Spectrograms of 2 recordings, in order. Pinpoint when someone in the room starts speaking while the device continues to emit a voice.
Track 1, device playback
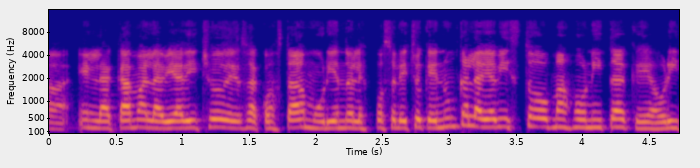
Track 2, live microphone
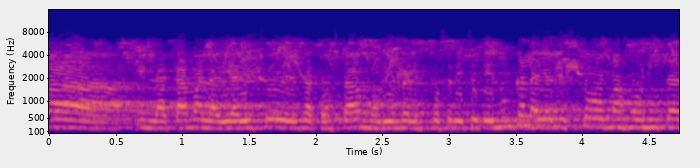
none

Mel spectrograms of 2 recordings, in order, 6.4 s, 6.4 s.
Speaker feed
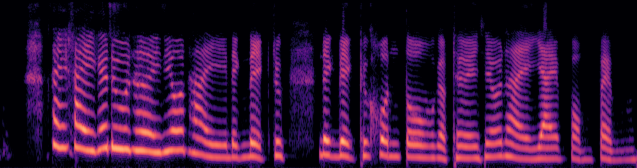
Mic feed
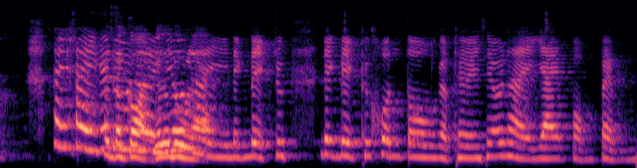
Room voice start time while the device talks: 1 s

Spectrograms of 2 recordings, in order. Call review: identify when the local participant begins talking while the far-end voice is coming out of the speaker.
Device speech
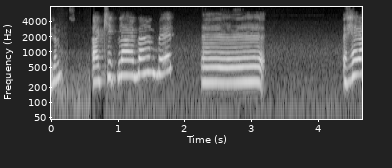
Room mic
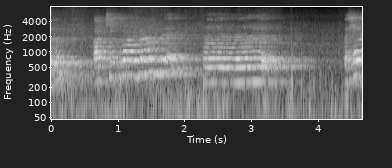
none

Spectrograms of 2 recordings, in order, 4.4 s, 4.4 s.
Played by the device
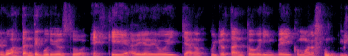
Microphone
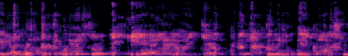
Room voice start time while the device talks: none

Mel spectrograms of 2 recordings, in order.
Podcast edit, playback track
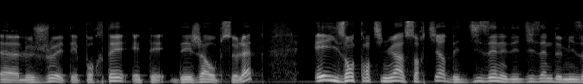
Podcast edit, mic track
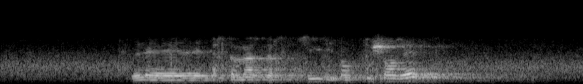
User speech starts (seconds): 1 s

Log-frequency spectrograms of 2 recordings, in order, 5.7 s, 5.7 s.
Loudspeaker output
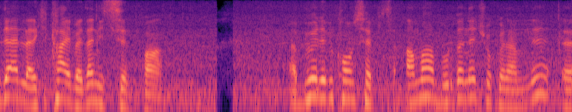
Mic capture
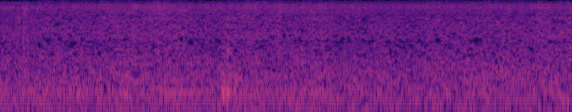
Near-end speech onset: none

